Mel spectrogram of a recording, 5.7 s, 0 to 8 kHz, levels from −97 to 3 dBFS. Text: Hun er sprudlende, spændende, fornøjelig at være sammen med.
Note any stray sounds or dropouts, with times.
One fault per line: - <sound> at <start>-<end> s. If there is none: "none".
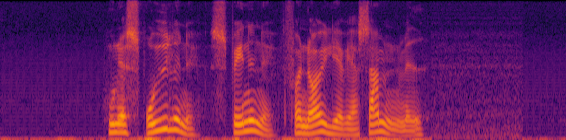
none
